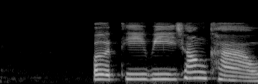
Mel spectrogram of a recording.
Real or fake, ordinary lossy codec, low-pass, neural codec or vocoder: real; none; 7.2 kHz; none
